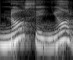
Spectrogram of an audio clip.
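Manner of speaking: strong, emphatic exclaiming. Reading a text aloud to show an exclamation, in a strong exclamatory tone. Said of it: "porque es una exclamación".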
